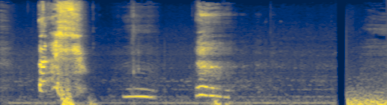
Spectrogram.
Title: Wet sneeze compilation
